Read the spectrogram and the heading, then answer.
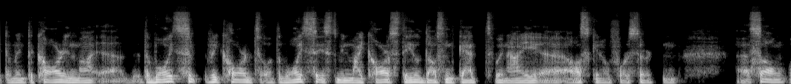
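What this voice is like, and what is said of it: Swiss-accented English. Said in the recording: “my Swiss accent”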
